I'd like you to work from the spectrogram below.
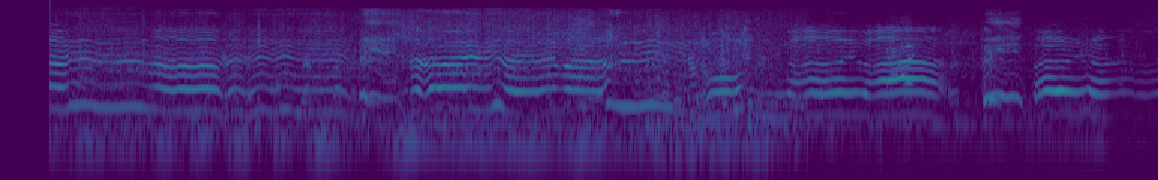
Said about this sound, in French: Regardez ce documentaire sur la guerre au Vietnam. Sans juxtaposer l'extrait d'un enfant vietnamien qui pleure son père décédé et la déclaration d'un général américain.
